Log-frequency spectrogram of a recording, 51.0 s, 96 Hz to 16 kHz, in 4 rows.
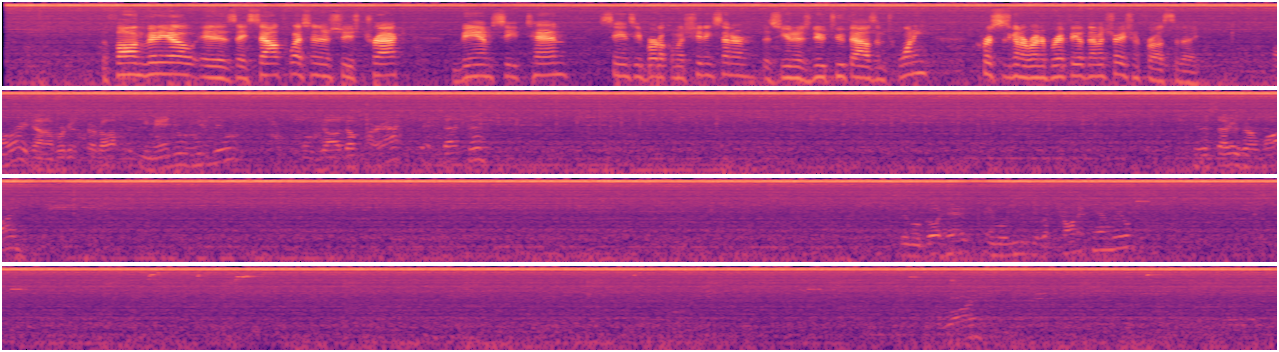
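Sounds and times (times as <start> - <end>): high-pitched whine: 0.0 - 51.0
machine table motor humming: 0.0 - 51.0
steady hiss: 0.0 - 51.0.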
